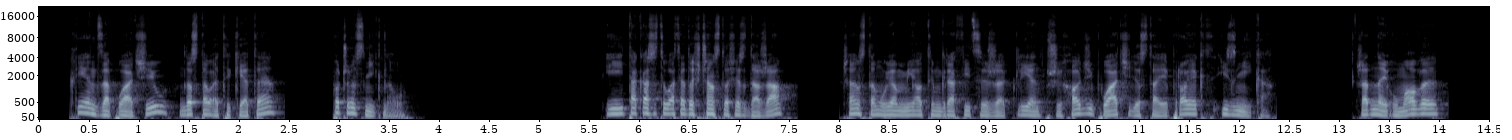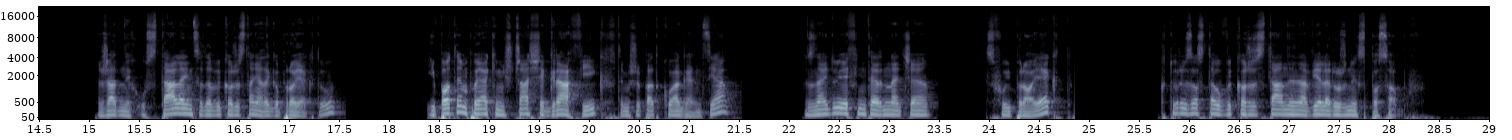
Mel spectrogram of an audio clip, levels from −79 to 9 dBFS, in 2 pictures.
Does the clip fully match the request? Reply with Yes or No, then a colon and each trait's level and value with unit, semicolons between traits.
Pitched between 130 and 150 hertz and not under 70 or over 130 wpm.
No: low, 115 Hz; average, 120 wpm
